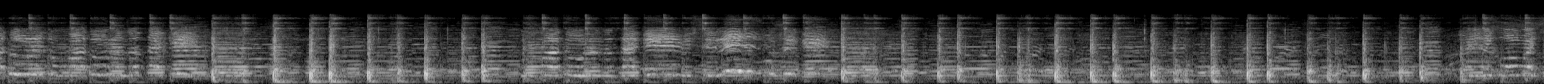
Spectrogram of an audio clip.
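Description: Live folk song sung by a small group of voices into microphones, over hand percussion shaken and struck in a steady beat.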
